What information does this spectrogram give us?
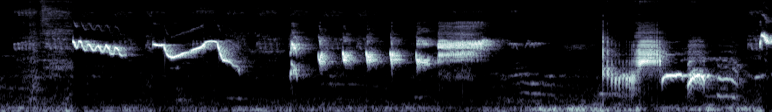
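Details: Jalak suren, the Asian pied starling, in energetic gacor full isian song meant to encourage starlings to sing: slurred whistles, a run of five quick repeated notes, then rough harsh bursts, with a faint low hum behind.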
